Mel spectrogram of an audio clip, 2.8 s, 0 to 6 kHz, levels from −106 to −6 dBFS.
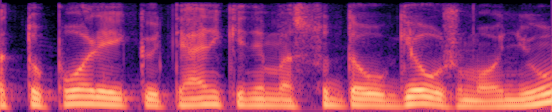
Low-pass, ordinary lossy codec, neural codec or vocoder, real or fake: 5.4 kHz; AAC, 48 kbps; none; real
